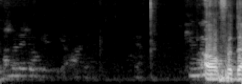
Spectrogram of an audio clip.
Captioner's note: hushed speaking away from microphone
